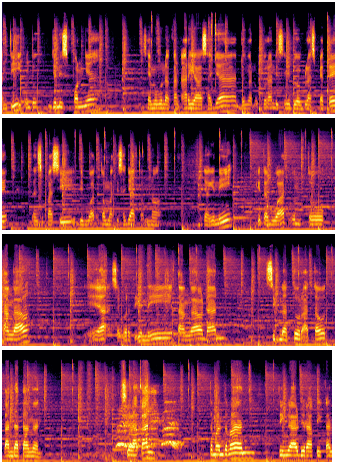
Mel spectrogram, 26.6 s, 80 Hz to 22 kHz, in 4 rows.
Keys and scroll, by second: 0.1-2.2 typing, 4.4-5.4 typing, 9.3 ctrl+x, 14.3 t, 14.7 ctrl+a, 15.0 ctrl+v, 17.8 ctrl+x, 20.8 ctrl+z, 23.4 t, 23.8 ctrl+a, 24.2 ctrl+v.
